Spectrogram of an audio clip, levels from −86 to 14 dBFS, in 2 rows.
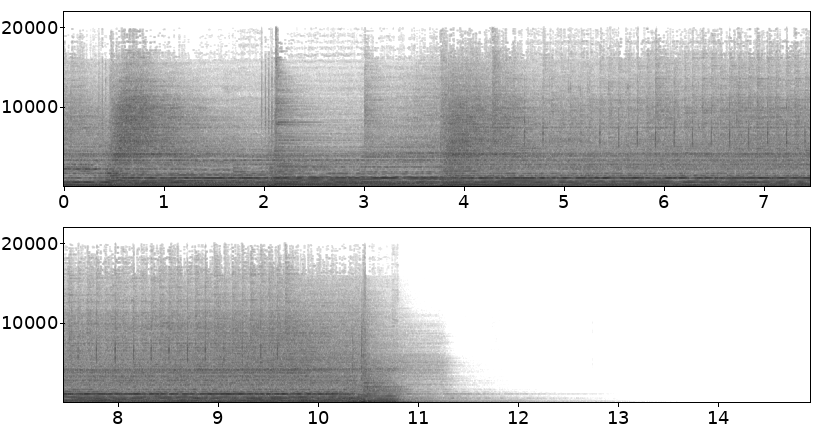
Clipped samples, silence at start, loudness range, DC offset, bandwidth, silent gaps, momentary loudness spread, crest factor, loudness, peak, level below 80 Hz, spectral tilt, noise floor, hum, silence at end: under 0.1%; 0 s; 5 LU; under 0.1%; 20 kHz; none; 3 LU; 12 dB; -11 LUFS; 0 dBFS; -24 dBFS; -4.5 dB/octave; under -90 dBFS; none; 3.8 s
